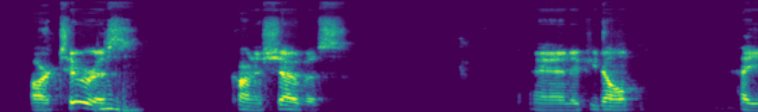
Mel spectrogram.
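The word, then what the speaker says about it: Artūras Karnišovas: starts to get a little bit more tricky Artorius cornice ovis are tourists cornice oh vyas coupe service is that your final yes what I'm going with alright so it's actually pronounced our tourists Kournikova's are tourists karna Chavez and if you don't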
